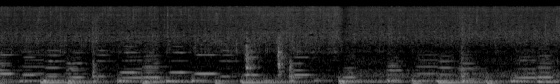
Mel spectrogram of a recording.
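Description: Cubes of pork belly sizzling in oil with garlic and whole spices in a pot, stirred with a plastic spatula that scrapes sharply a couple of times about halfway through. Soft background music plays underneath.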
